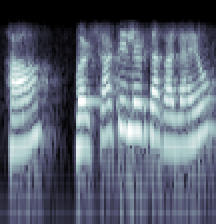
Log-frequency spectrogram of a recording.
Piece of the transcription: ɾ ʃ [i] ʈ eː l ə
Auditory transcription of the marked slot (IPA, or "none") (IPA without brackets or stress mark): a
